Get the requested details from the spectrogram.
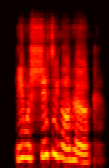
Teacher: A lot of when Swedish people speak English, you'll notice it. The sort of ch sound they struggle with, and it just becomes like a sh.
